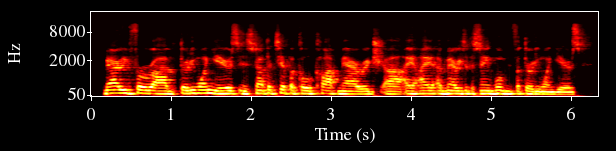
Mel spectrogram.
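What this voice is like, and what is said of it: Massachusetts accent. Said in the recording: “talk the exact same way I do with my accent ... I still have my Massachusetts roots”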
